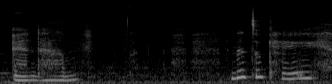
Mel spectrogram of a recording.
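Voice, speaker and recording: A woman speaks at a fairly slow pace with lively intonation against noticeable background noise. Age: young. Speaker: college student. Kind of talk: personal story told to camera.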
